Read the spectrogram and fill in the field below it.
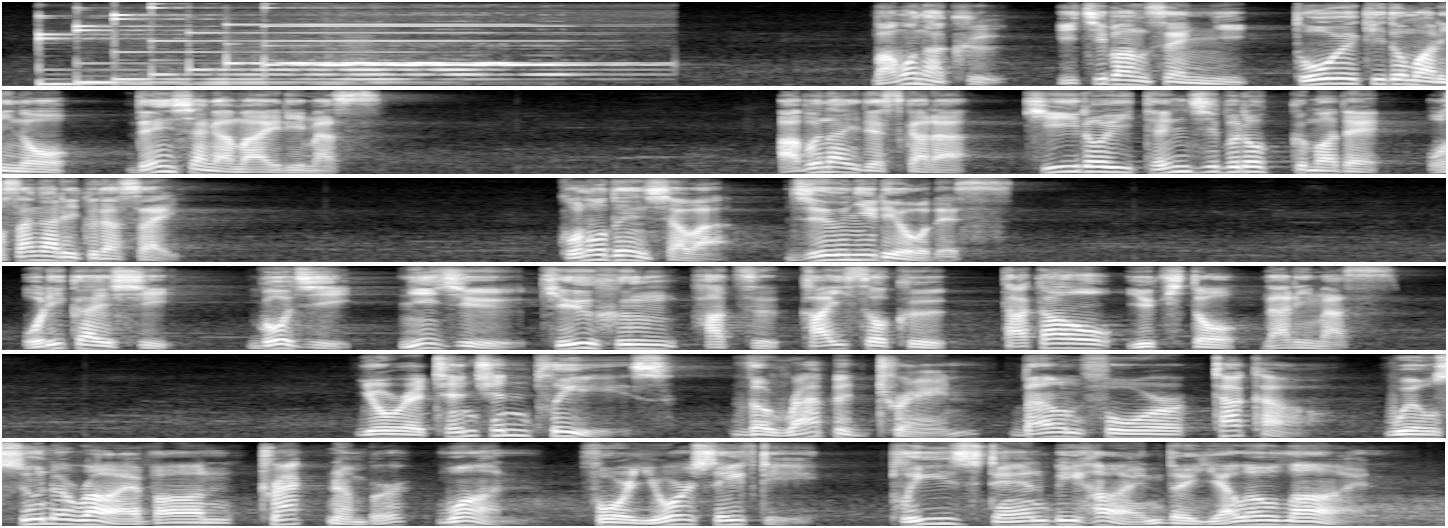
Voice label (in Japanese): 接近放送, 東京駅; １番線接近放送; 中央線（快速）; 御茶ノ水・新宿・中野・三鷹・国分寺・高尾方面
